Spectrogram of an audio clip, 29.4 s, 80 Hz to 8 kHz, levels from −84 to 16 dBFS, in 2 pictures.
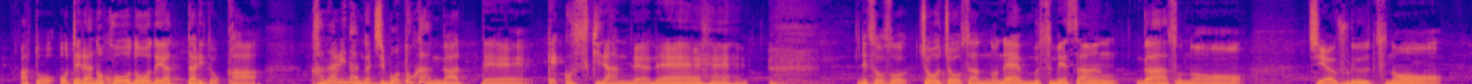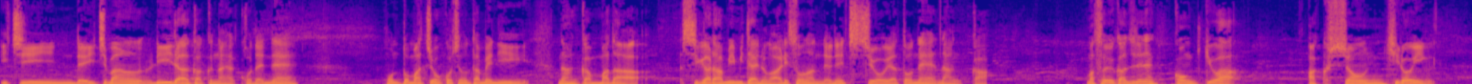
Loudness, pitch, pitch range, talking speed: -17 LUFS, 130 Hz, 105-145 Hz, 280 characters per minute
